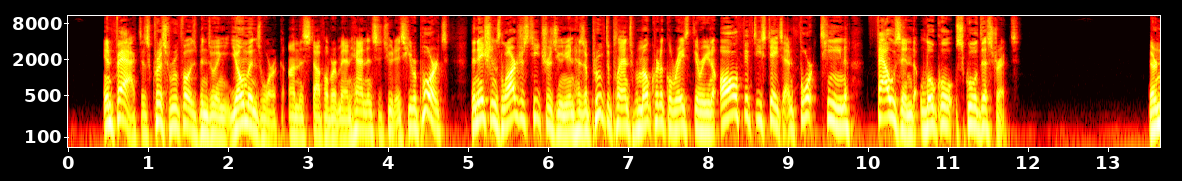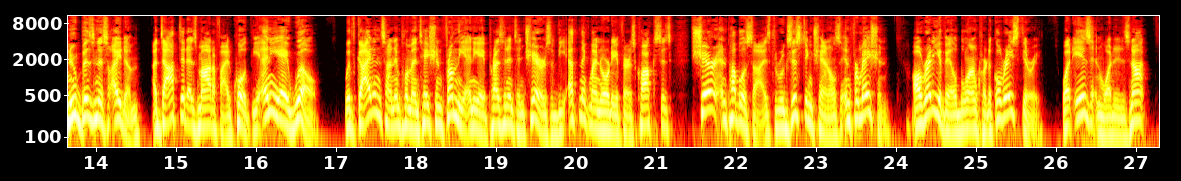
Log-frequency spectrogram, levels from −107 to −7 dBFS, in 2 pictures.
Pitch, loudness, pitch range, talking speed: 145 Hz, -17 LUFS, 120-180 Hz, 200 wpm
